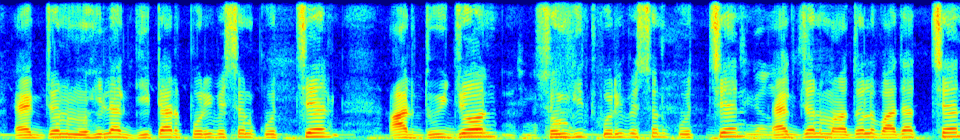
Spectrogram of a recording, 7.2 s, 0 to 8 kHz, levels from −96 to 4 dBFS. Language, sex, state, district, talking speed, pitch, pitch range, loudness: Bengali, male, West Bengal, Paschim Medinipur, 110 wpm, 180 Hz, 160-195 Hz, -21 LUFS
